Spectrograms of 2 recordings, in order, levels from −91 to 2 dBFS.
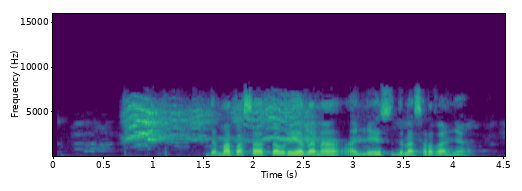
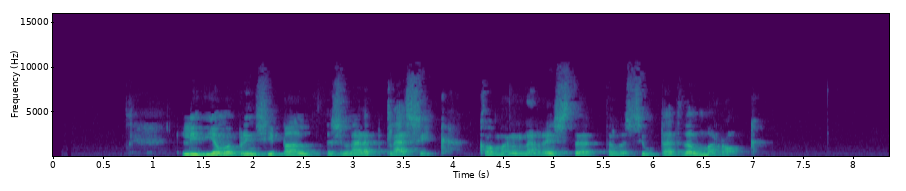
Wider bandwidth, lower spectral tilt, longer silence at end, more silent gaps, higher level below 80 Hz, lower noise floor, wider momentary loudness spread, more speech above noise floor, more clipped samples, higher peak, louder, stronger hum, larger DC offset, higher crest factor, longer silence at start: second, 8.2 kHz vs 9.8 kHz; second, -3.5 dB/octave vs -6 dB/octave; second, 0.35 s vs 1.35 s; neither; about the same, -60 dBFS vs -62 dBFS; second, -54 dBFS vs -76 dBFS; about the same, 13 LU vs 15 LU; second, 31 dB vs 45 dB; neither; first, -6 dBFS vs -12 dBFS; first, -24 LUFS vs -32 LUFS; neither; neither; about the same, 20 dB vs 20 dB; second, 0.7 s vs 0.95 s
